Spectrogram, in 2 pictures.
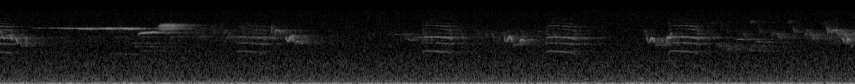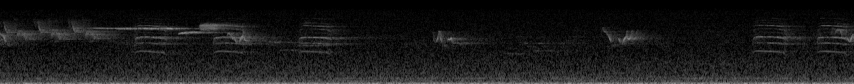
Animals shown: Black-throated Green Warbler (Setophaga virens)
Ovenbird (Seiurus aurocapilla)
Blue Jay (Cyanocitta cristata)
Wood Thrush (Hylocichla mustelina)
Red-eyed Vireo (Vireo olivaceus)

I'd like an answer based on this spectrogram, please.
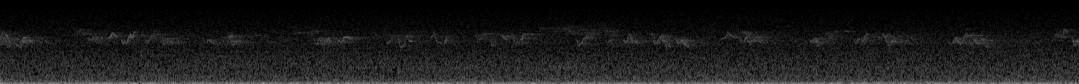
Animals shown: Red-eyed Vireo (Vireo olivaceus)

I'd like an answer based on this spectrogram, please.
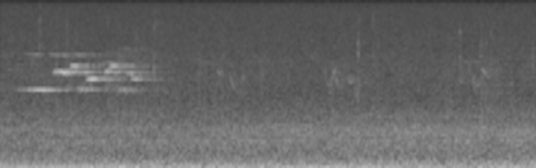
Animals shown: Hermit Thrush (Catharus guttatus)
Red-eyed Vireo (Vireo olivaceus)
Black-throated Green Warbler (Setophaga virens)

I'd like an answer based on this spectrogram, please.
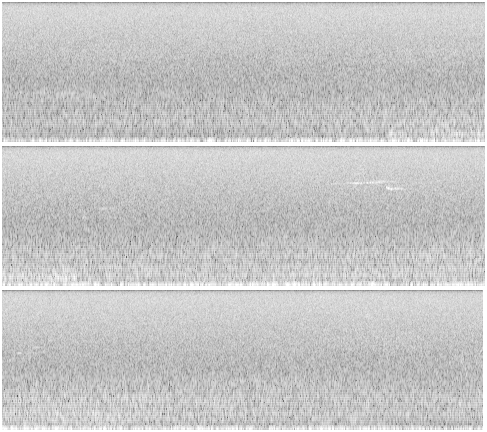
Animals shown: Black-throated Green Warbler (Setophaga virens)

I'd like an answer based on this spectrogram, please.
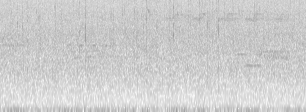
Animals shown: Wood Thrush (Hylocichla mustelina)
Black-and-white Warbler (Mniotilta varia)

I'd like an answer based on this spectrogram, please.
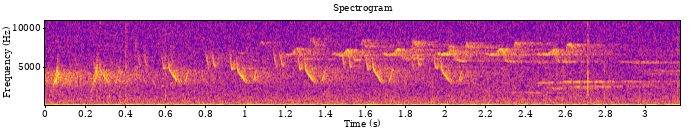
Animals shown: Wood Thrush (Hylocichla mustelina)
Black-and-white Warbler (Mniotilta varia)
Ovenbird (Seiurus aurocapilla)

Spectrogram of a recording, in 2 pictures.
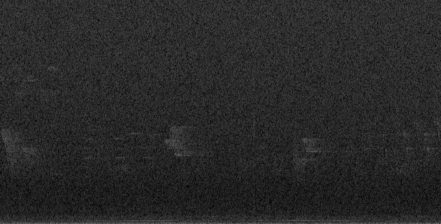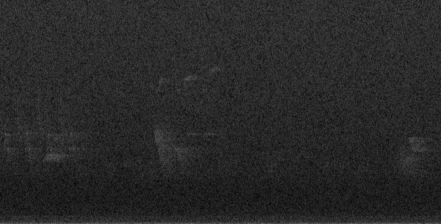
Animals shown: Blue-headed Vireo (Vireo solitarius)
Blackburnian Warbler (Setophaga fusca)
Ovenbird (Seiurus aurocapilla)

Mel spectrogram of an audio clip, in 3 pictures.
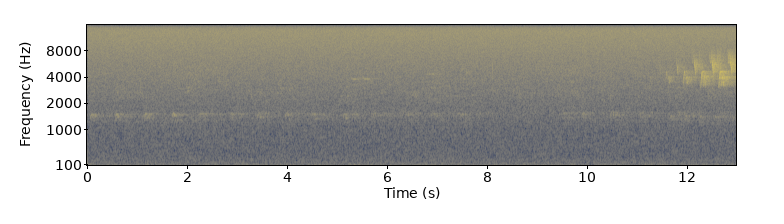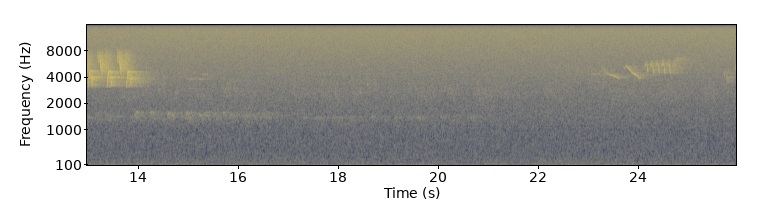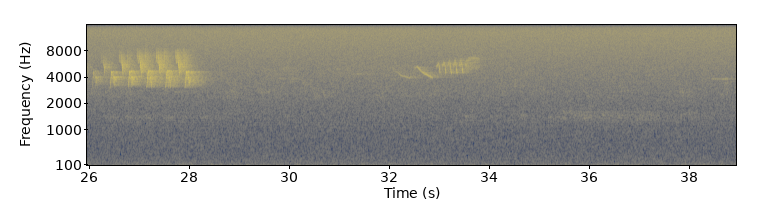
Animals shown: Black-throated Green Warbler (Setophaga virens)
Black-throated Blue Warbler (Setophaga caerulescens)
American Crow (Corvus brachyrhynchos)
Ovenbird (Seiurus aurocapilla)

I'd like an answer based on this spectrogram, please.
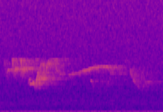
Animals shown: Red-eyed Vireo (Vireo olivaceus)
Eastern Wood-Pewee (Contopus virens)

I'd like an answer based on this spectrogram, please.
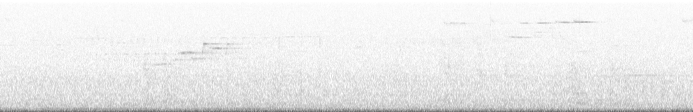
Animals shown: Hermit Thrush (Catharus guttatus)
Golden-crowned Kinglet (Regulus satrapa)

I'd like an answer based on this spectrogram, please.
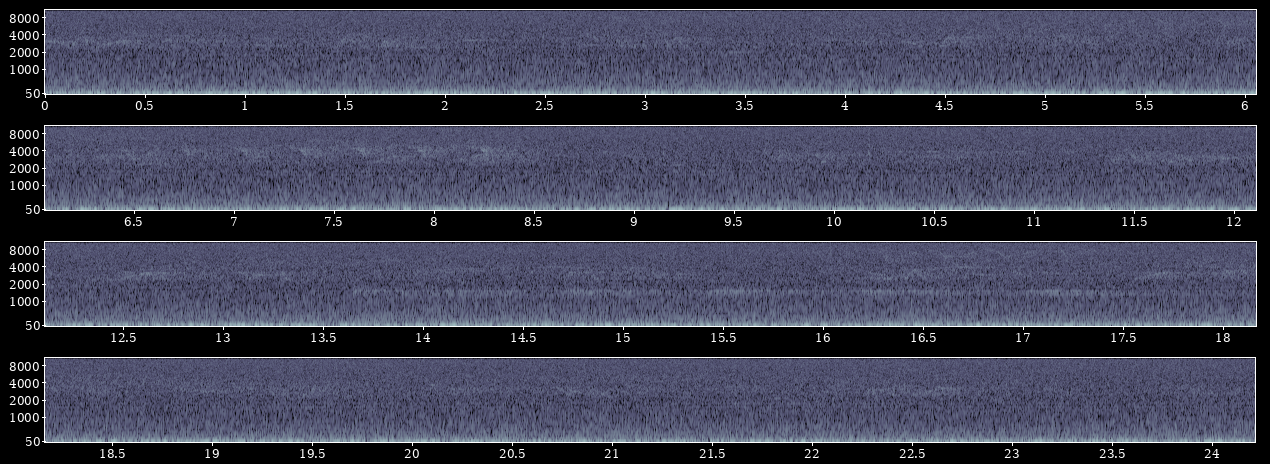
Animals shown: Red-eyed Vireo (Vireo olivaceus)
American Crow (Corvus brachyrhynchos)
Ovenbird (Seiurus aurocapilla)

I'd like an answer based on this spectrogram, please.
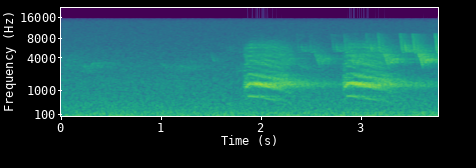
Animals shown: Red-eyed Vireo (Vireo olivaceus)
American Crow (Corvus brachyrhynchos)
Ovenbird (Seiurus aurocapilla)

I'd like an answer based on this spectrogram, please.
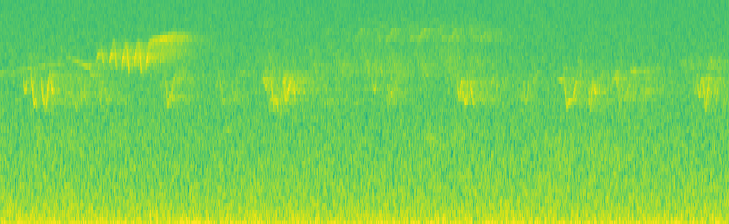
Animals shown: Eastern Wood-Pewee (Contopus virens)
Ovenbird (Seiurus aurocapilla)
Black-throated Blue Warbler (Setophaga caerulescens)
Red-eyed Vireo (Vireo olivaceus)
Black-and-white Warbler (Mniotilta varia)

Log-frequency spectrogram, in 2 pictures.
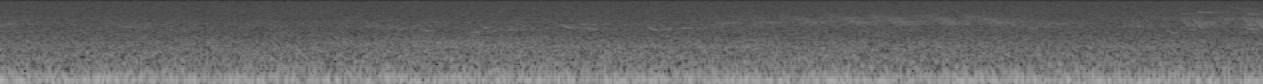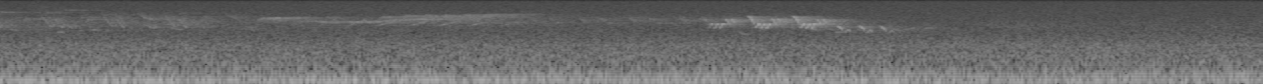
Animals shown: American Robin (Turdus migratorius)
Black-throated Blue Warbler (Setophaga caerulescens)
Mourning Warbler (Geothlypis philadelphia)
Ovenbird (Seiurus aurocapilla)
unidentified call
Blackburnian Warbler (Setophaga fusca)
Eastern Wood-Pewee (Contopus virens)

